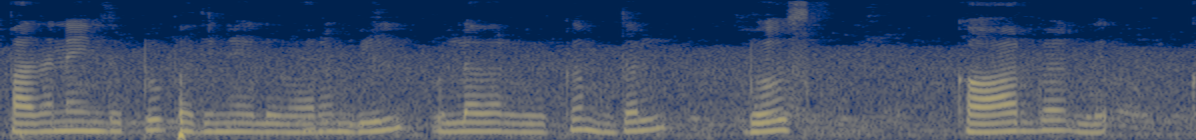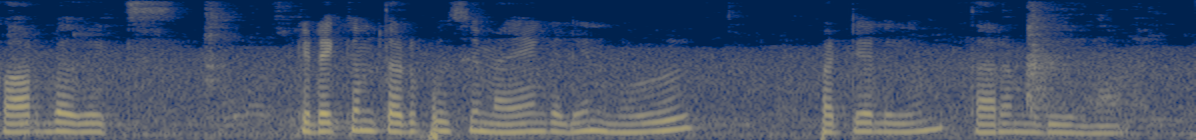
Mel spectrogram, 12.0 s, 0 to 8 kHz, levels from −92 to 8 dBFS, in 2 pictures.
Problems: background sounds at intervals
